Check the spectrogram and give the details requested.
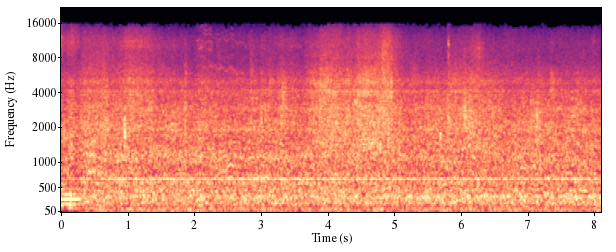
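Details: Continuous wind-like roar with a vehicle-like rumble, with no animal voice standing out.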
